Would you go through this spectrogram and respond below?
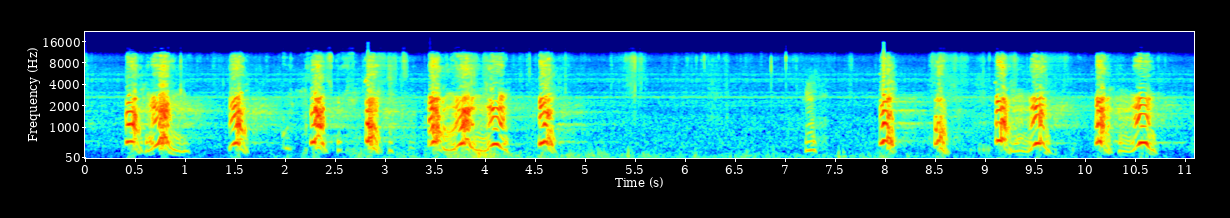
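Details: Excited barking from Rus De'Viaro Venezia, a Bracco Italiano: clusters of quick, high barks, a quiet stretch of several seconds, then a fresh series of sharp yelping barks.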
